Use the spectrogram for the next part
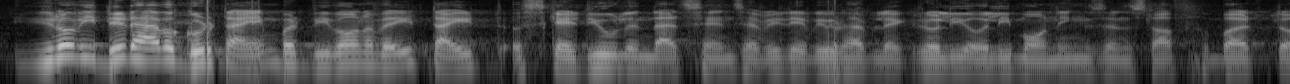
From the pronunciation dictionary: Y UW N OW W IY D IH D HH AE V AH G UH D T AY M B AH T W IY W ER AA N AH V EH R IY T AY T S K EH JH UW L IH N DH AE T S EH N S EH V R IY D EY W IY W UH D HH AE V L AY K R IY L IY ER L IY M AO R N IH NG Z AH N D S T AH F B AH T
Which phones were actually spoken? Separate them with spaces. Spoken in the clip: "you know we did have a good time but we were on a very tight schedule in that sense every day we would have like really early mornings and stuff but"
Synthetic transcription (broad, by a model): Y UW N OW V IY D IH D HH AE V AH G UH D T AY M B AH T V IY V ER AA N AH V EH R IY T AY T S K EH JH UW L IH N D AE T S EH N S EH V R IY D EY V IY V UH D HH AE V L AY K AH L IY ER L IY M AO R N IH NG Z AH N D S T AH F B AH T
